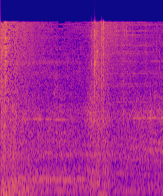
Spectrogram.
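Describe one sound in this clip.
A sword whooshes through the air and strikes.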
